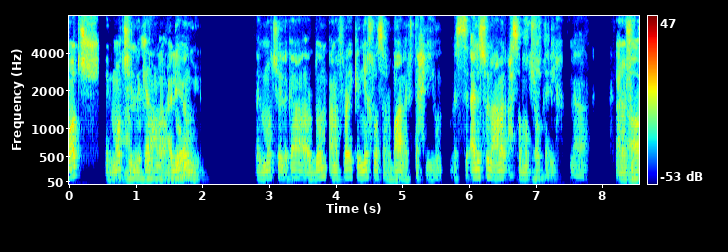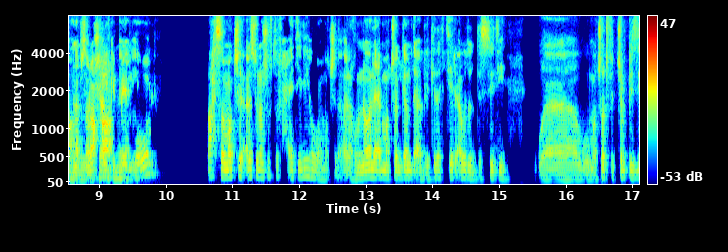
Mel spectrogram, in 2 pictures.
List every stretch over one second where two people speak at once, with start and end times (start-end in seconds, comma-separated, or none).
0.6-1.9, 8.4-9.6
